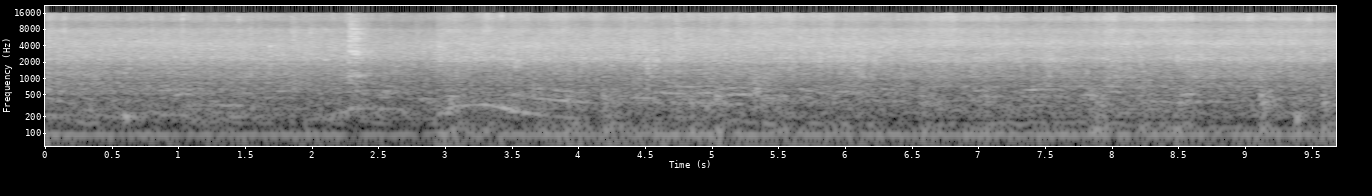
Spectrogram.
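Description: Chicken pieces deep-frying in hot oil in a karahi, a steady sizzle as they are half-fried, with a steel slotted spoon stirring through the oil and a short knock about two seconds in. A steady low hum runs underneath.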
